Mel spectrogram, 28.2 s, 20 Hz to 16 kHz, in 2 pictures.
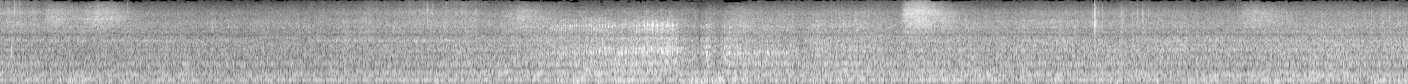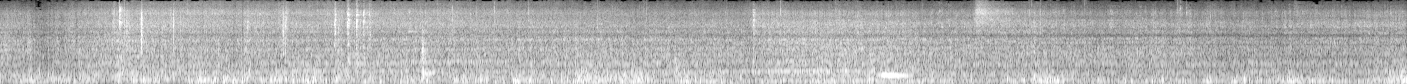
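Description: Tatra 813 8x8 trial truck's diesel engine running under load on a steep bank, getting louder and rougher about halfway through.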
